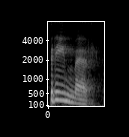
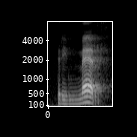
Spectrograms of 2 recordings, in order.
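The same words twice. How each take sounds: First: The stress is on the first syllable. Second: The stress is on the second syllable. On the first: The speaker calls it wrong. "não é primer" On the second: The speaker calls it right. "O mer é mais forte do que o pri"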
